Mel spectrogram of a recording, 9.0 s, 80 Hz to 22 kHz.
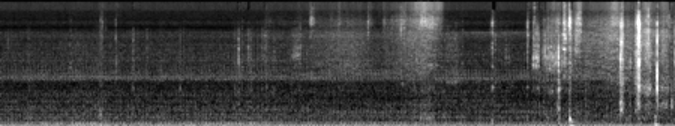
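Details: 2017 Honda Accord Sport idling in Drive at a red light: steady low idle rumble with a faint irregular rattle about four times a second; source of the rattle not pinned down.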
